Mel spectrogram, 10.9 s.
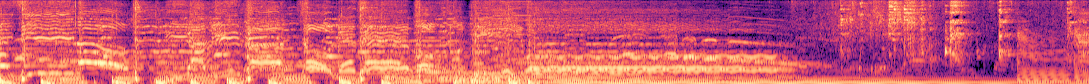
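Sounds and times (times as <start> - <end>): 
person singing a melody: 0.0 - 8.3
music: 0.0 - 9.1
tap water running while washing dishes: 7.8 - 10.8
dishes and cutlery clinking: 8.4 - 10.8.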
